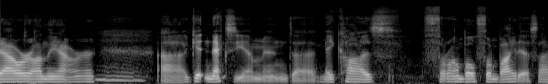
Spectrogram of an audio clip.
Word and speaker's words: NXIVM: But first, you have probably heard about this group called Nexium, or as it's spelled, N-X-I-V-M, which, you know, it seems like it should be a running shoe or something, or...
